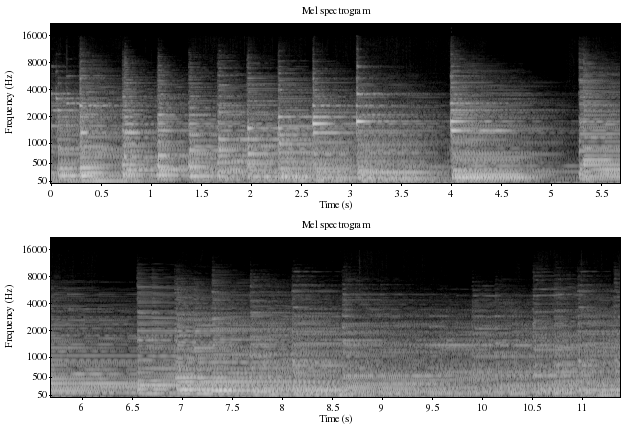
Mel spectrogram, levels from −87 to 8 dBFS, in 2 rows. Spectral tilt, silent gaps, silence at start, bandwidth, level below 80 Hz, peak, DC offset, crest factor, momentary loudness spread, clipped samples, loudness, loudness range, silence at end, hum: -7 dB/octave; none; 0 s; 10.5 kHz; -34 dBFS; -2 dBFS; under 0.1%; 18 dB; 10 LU; under 0.1%; -20 LUFS; 5 LU; 0 s; none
